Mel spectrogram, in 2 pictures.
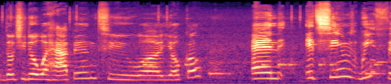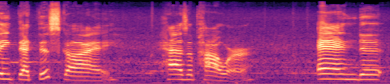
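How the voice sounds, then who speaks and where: A woman's voice: on the high side, fairly bright tone. A woman livestreamer casually recapping a game, thinking aloud and checking in with listeners, with music behind her. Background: background music.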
